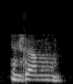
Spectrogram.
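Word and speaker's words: ग़म: அடுத்த அர்த்தம் கம். கம்னா கவலை. ஜேகா போட்டு மா போட்டிருக்கு. க மா எழுதியிருக்கு. ஆனா உச்சரிக்கிறப்ப கம். கம் கவலை.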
